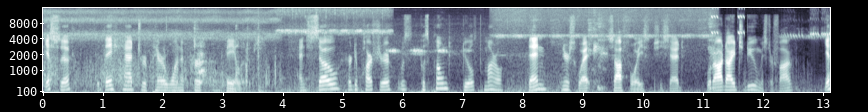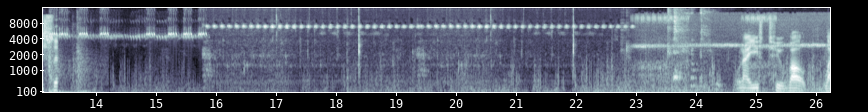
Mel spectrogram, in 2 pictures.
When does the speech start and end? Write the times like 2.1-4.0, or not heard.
0.0-3.6, 4.2-13.4, 24.6-26.2.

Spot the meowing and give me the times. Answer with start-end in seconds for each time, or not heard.
not heard.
